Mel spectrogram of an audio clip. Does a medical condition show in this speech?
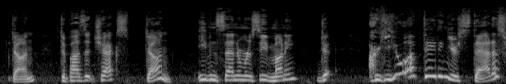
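No.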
